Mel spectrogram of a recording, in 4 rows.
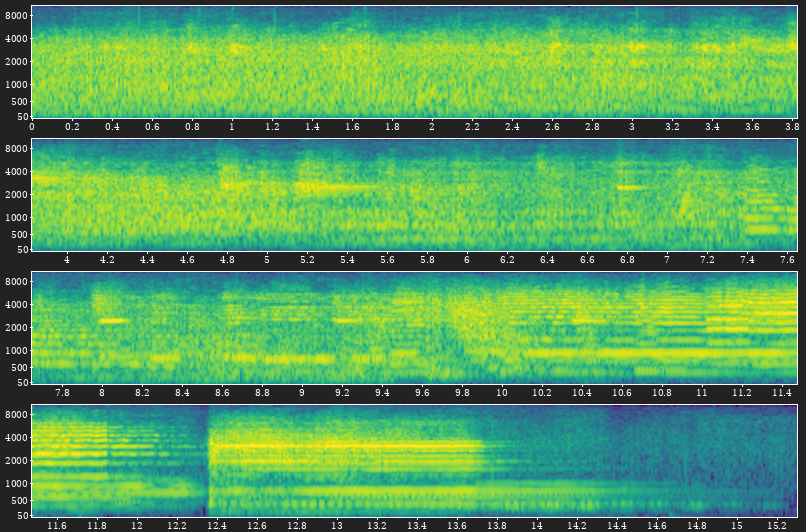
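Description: Space shuttle liftoff in the 1979 James Bond film Moonraker: a loud, broad engine roar that builds and then gives way to swelling orchestral music, fading out at the end.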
